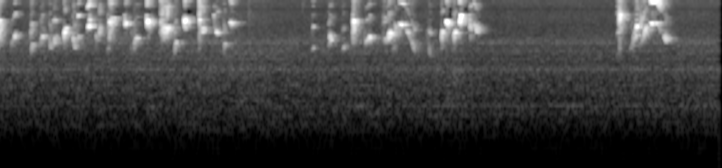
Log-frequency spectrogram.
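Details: Goldfinch, called an African goldfinch, singing: bursts of quick, bright twittering and tinkling chirps, several notes a second, in runs of about two seconds separated by short pauses, with a final brief burst after a gap; quiet background.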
